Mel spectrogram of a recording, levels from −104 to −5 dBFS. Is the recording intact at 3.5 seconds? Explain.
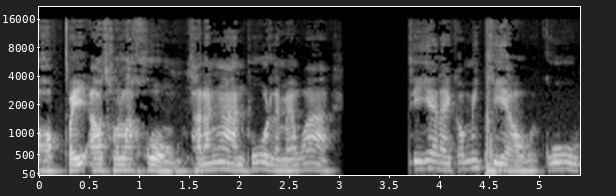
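No, a clipped start after a pause swallows about 0.29 s from 3.41 to 3.70 s; the output stays asleep after the 0.46 s silence, so speech begins abruptly, unlike muted pauses, which lose nothing.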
